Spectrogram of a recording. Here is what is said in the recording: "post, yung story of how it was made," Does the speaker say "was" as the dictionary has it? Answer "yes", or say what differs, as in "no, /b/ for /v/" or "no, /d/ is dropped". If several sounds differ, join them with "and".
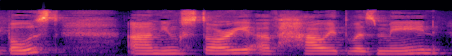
yes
